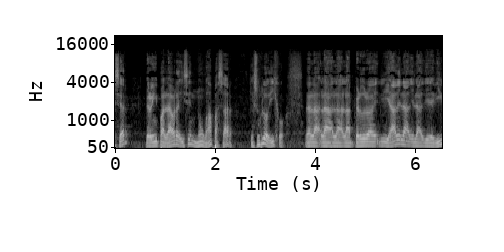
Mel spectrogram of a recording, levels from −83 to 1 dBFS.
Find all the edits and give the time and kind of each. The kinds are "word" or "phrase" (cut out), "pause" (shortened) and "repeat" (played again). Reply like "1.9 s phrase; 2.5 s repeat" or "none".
none

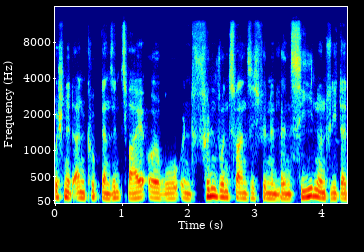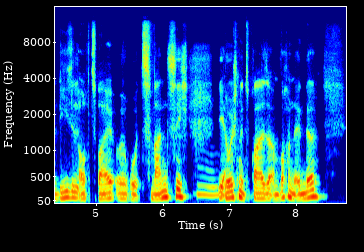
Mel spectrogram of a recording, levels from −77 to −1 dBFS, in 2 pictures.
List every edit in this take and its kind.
1.0 s word; 3.4 s word; 4.1 s word; 4.7 s word; 6.9 s word

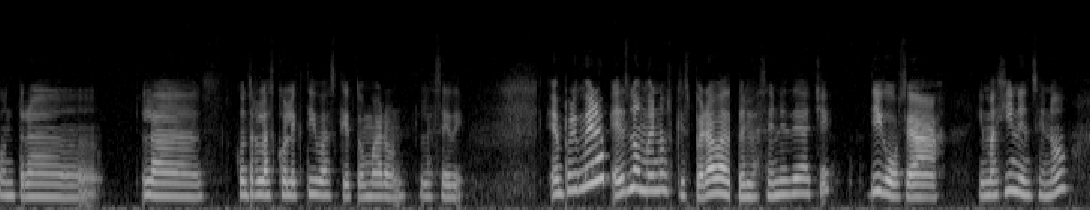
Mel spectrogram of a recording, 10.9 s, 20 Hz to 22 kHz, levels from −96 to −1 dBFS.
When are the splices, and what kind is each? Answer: 5.4 s pause; 6.1 s word; 7.3 s word

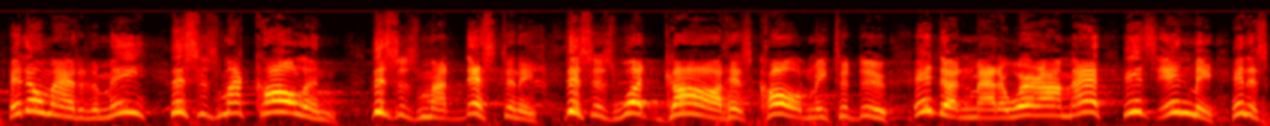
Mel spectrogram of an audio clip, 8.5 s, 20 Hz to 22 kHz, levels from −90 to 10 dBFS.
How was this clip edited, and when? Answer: none

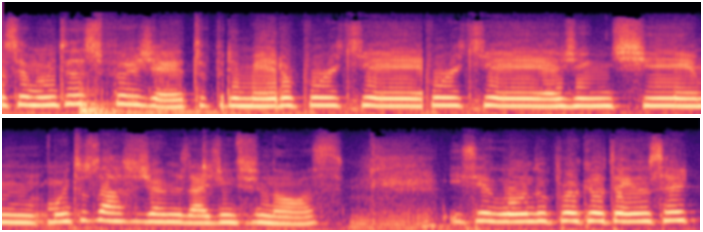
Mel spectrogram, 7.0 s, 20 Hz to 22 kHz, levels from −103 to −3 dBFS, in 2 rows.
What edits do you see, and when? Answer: 2.1 s repeat; 3.7 s word

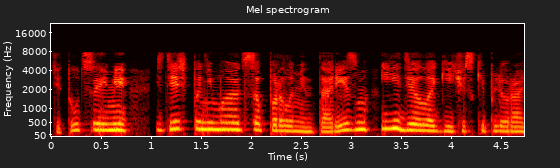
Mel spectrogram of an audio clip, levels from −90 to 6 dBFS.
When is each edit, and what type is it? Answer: 1.1 s phrase; 3.2 s word

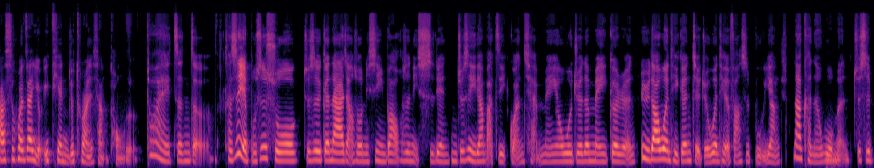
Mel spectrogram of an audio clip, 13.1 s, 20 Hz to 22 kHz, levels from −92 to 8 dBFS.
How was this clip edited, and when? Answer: 2.1 s pause; 9.6 s pause

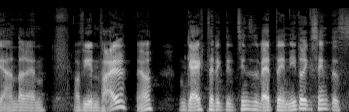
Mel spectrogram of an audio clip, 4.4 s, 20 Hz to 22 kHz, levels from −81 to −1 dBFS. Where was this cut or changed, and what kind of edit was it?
1.7 s pause

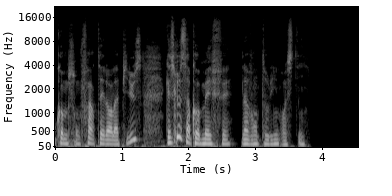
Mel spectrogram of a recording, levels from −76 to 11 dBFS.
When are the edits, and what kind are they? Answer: 2.0 s word; 3.4 s word

